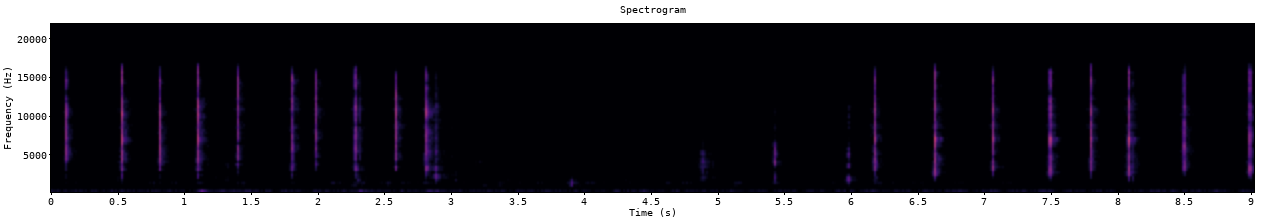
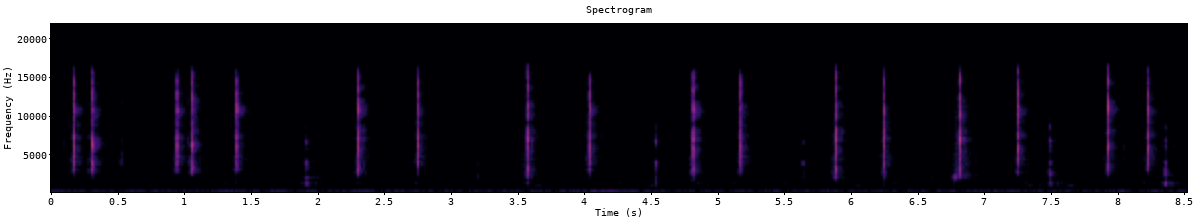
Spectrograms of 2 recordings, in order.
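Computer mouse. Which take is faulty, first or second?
second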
